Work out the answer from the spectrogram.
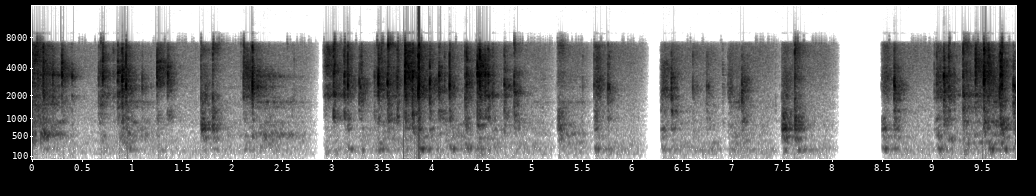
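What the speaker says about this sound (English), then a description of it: "And I normally don't type this bad." Steady bursts of typing on a Voyager keyboard, close and fairly loud, with clustered key clicks broken by short pauses; no voices.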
